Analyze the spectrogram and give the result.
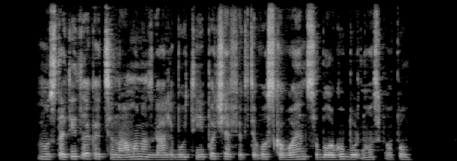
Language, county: Lithuanian, Panevėžys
